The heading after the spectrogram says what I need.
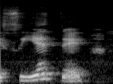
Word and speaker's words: siete: So notice when we say siete, we say 2 vowels. But in seis, it doesn't sound natural when you do. So we have 31, 32,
